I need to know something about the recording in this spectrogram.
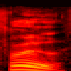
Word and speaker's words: through: So this word begins like this th through through through the wash through the wash through the wash. One of the keys to be able to pronounce the first word is to do this with your lips. Ooh. Push them forwards. You say through. Through. Through. Don't forget about sticking your tongue in between your teeth.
